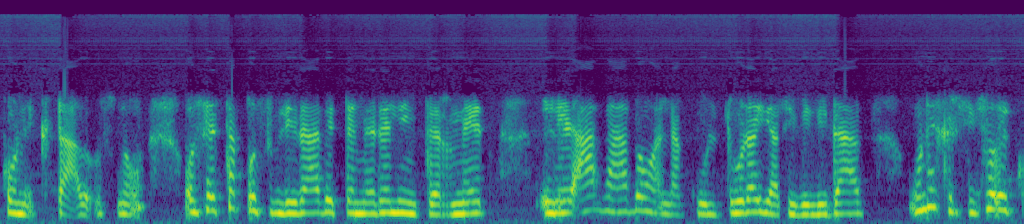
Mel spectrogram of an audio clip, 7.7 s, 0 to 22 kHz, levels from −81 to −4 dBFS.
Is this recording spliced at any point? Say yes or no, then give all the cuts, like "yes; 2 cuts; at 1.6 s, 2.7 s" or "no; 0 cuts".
yes; 1 cut; at 5.8 s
